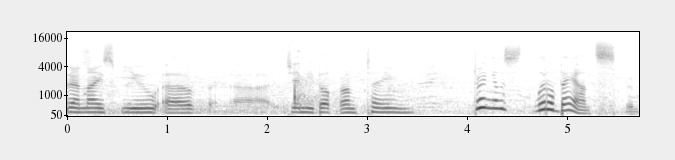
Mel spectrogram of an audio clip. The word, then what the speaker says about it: Bellefontaine: And the second E in his last name is silent.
